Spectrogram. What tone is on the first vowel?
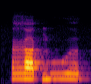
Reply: low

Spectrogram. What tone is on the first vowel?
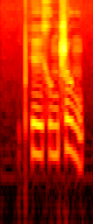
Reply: high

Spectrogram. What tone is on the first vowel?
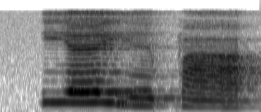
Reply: high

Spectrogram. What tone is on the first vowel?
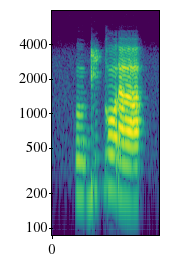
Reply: low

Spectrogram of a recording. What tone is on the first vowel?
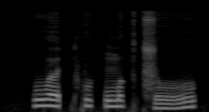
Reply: high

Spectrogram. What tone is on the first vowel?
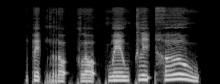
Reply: low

